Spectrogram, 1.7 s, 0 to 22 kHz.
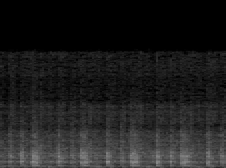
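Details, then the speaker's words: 2005 Hyundai Sonata 2.4 L DOHC after a timing belt replacement with some bent exhaust valves: starter cranks evenly, about five beats a second, but the engine won't fire; hard starting, won't hold low idle. "so you can see here it will not start okay now if we bump it a few times trying to some reason let it get to a perfect chance to try to start it it will sometimes start"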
